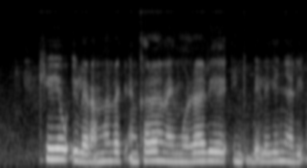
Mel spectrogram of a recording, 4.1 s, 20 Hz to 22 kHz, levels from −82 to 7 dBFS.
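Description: At 0.79–0.81 s and again at 2.35–2.37 s there's a lost packet rebuilt from error correction: about 20 ms of rougher, noisier speech, which fits one lost packet each time.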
